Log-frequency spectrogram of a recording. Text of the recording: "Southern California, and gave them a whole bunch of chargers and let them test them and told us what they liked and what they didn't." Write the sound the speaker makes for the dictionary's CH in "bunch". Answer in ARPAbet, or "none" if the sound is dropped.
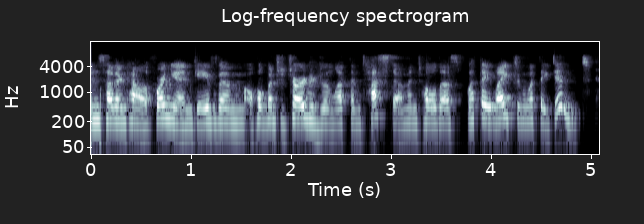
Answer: CH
